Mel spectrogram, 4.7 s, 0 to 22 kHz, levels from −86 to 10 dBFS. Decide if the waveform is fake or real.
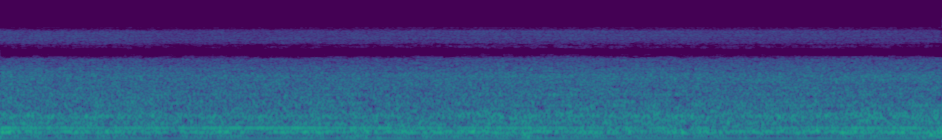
real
